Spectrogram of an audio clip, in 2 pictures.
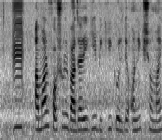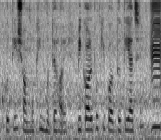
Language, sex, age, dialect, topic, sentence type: Bengali, female, 18-24, Standard Colloquial, agriculture, question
